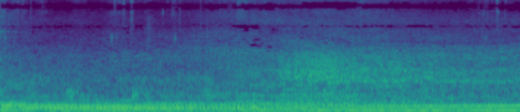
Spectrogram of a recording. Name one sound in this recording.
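Footsteps scuff on a concrete pavement.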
